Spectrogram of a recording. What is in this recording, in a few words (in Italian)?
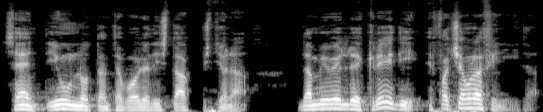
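"quistiona", dialettale, crespinese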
